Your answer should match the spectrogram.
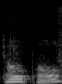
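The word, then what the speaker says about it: Taupō: Well, I was in Tao. That's how I pronounce it. Some people call it Torpo, but it's Tao for me.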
